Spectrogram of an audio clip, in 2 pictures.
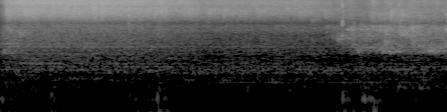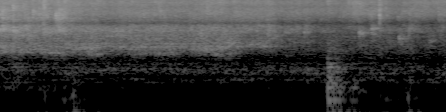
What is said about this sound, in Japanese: お流しします。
